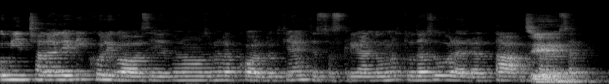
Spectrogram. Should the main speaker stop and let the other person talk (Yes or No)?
No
